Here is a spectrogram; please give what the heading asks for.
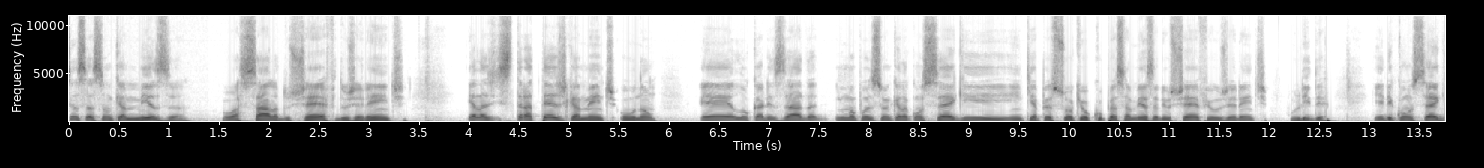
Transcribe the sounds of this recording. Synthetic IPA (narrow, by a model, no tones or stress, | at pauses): sẽsasɐ̃w̃kɪɐmezɐ | owɐsalɐd̪ʊʃɛfɪd̪ʊʒeɾẽnt͡ʃɪ̥ | ɛlɐɪst̪ɾat̪ɛʒikɐmẽnt͡ʃɪ̥ownɐ̃w̃ | ɛlokalizad̪ɐẽj̃ũmɐpozisɐ̃w̃kɪɛlɐkõsɛɡɪẽj̃kɪɐpesoɐkɪokupɐɛsɐmezɐaliʊʃɛfɪoʊʒeɾẽnt͡ʃɪ̥ | ʊlid̪eɾ | elɪkõsɛɡɪ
